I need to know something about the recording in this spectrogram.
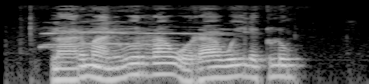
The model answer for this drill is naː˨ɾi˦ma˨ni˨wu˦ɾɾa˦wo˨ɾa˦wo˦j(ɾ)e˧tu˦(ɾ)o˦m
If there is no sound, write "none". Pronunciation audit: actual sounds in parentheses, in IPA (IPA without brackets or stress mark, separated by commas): l, l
